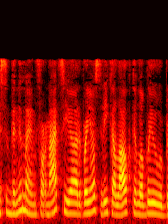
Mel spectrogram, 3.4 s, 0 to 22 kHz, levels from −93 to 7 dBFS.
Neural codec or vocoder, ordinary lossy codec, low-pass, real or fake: codec, 16 kHz, 0.5 kbps, FunCodec, trained on LibriTTS, 25 frames a second; AAC, 32 kbps; 7.2 kHz; fake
